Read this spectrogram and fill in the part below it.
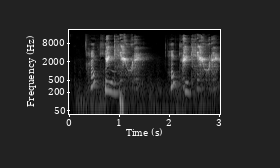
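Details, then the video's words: Captive Brown-necked Cape parrot, male, talking: two short, squeaky, speech-like phrases with sliding whistled tones, separated by a brief pause, recorded indoors. "Brown-necked Cape Parrot Truman Talking"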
